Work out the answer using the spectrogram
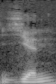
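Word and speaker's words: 言: element is this element over here which is pronounced yen and it means words like words of a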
